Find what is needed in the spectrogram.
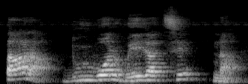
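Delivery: ordinary delivery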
